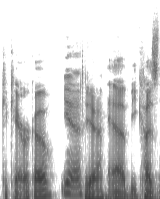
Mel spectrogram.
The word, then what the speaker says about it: Kakariko: Oh, The funny that's- thing was we weren't actually like misspelling Kakariko, but we were putting the emphasis wrong. Kakariko. And even once the internet was a thing, people still mostly pronounced it Kakariko Yeah.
